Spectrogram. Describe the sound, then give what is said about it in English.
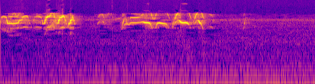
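Black-bellied whistling duck calling: a run of high, thin squeaky whistles in quick clustered bursts, moderately loud above a soft low background murmur. “that would be your black-bellied whistling duck”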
